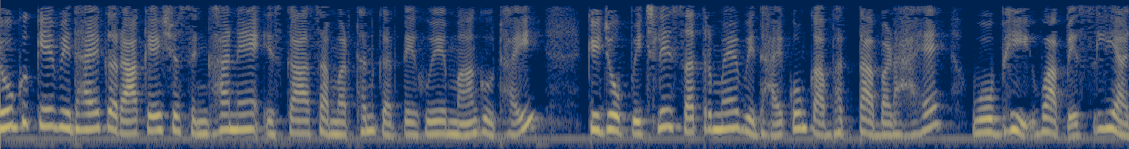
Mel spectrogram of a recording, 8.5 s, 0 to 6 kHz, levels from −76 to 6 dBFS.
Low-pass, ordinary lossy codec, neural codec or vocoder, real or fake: 5.4 kHz; none; none; real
